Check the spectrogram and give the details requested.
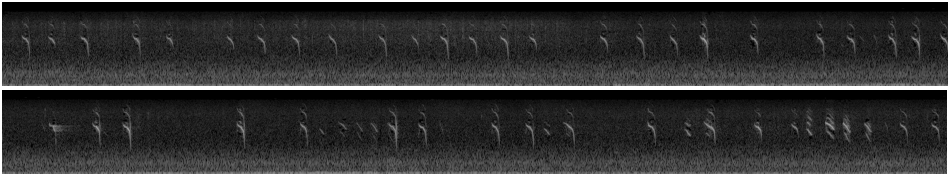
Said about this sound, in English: Creek. Giving flight calls. Pointing at the wild bird. Start recording the wild bird.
